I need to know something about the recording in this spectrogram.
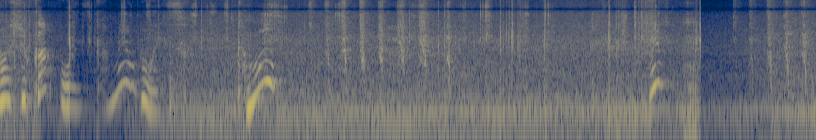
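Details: Two six-week-old male Pomeranian puppies, Boo Bear, a tri-blue merle, and a red sable merle, give several short high rising-falling whines indoors, interleaved with a woman's coaxing voice and pattering noises.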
